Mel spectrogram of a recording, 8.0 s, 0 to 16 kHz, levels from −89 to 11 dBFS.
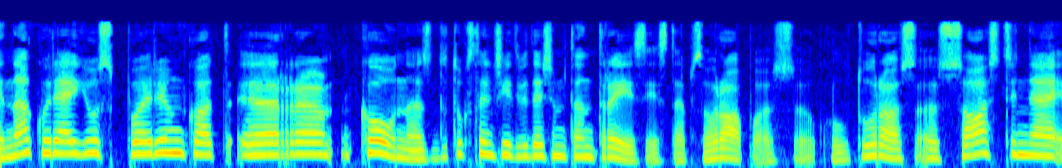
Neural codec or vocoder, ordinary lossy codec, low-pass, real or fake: none; MP3, 48 kbps; 9.9 kHz; real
